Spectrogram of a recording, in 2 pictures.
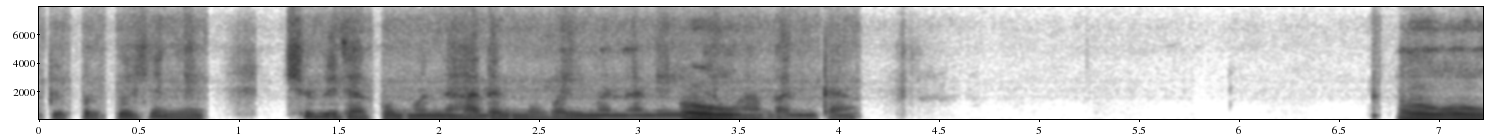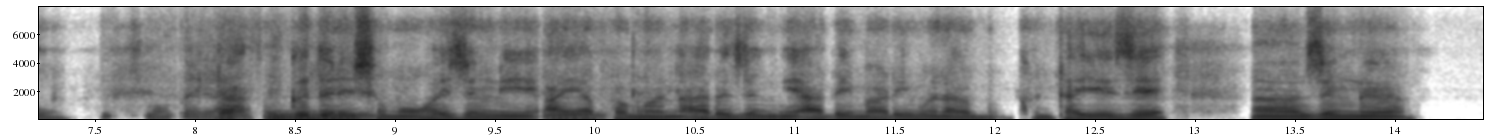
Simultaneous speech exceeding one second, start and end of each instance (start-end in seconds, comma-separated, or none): none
